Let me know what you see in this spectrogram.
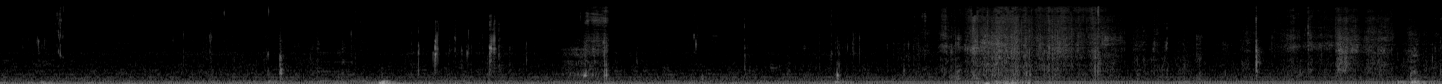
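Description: A person chewing and biting food close to a microphone, with small scattered mouth clicks and a low thump about four seconds in.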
